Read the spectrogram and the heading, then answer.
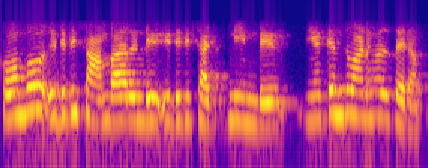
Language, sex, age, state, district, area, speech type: Malayalam, female, 18-30, Kerala, Kasaragod, rural, conversation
